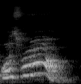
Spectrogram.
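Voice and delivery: very high, loud worried question; high concerned voice; concerned passer-by. Retold or imitated. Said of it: "I'm like".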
